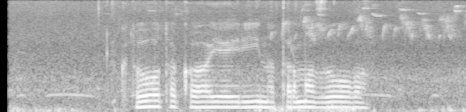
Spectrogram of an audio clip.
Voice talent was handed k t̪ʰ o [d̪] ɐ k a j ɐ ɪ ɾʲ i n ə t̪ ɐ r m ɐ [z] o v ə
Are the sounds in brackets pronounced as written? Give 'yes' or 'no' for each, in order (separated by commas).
no, yes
